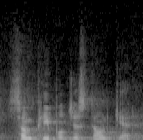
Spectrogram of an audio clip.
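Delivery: low, soft punchline; quiet caption read. Retold or imitated. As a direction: let the caption drop quietly. Reading a cartoon caption.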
